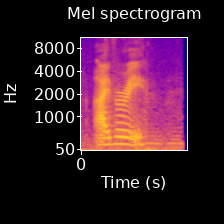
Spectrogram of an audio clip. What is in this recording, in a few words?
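"ivory", US English; pronunciations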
